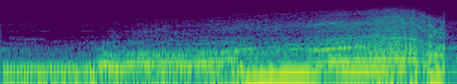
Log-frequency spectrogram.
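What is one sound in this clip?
Motorcycle engines buzz in from far off and grow louder as they approach.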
